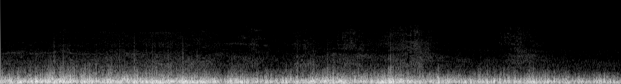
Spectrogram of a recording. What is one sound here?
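Another motorbike passes close by.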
